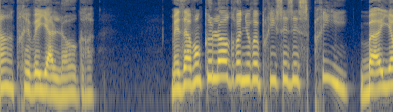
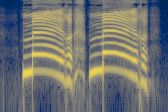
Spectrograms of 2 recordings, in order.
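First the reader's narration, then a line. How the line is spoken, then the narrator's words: Shouting. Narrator (French): criait Jacques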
